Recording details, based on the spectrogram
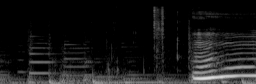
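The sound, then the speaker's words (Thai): A quiet, short slurp of Chinese oolong tea being lightly sipped, one sip, amid faint clicks, then a louder voiced sigh or hum whose pitch rises slightly and holds. “จิบชาไปหนึ่งคำนะคะเบาๆค่ะเป็นชาจีนอู่หลง”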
